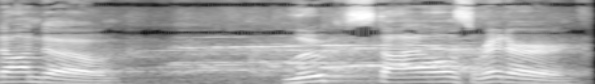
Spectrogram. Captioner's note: audience applauding and cheering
